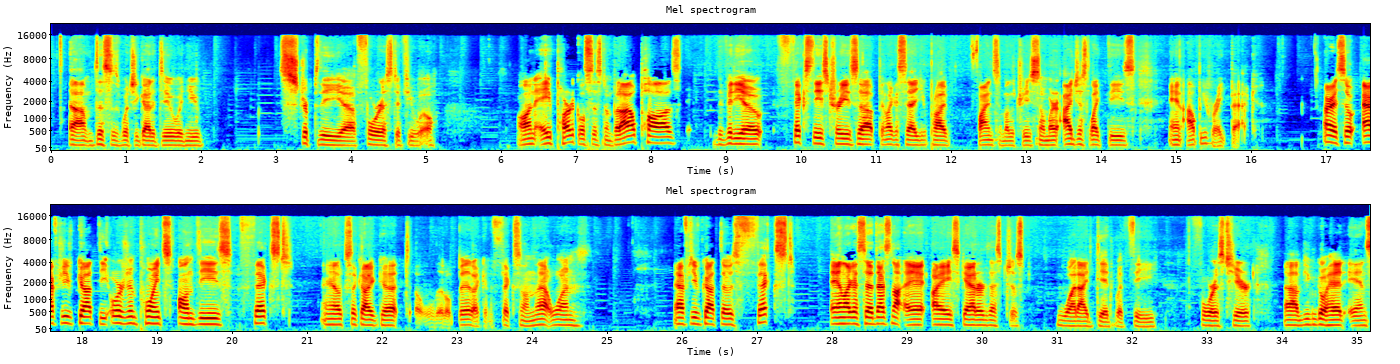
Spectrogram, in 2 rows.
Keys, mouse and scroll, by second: 0.3 middle click, 1.0-1.9 scroll down 6, 2.0 middle click, 3.1-3.5 scroll down 2, 3.4 middle click, 4.1 shift+middle click, 15.0 middle click, 16.3 shift+middle click, 16.3 scroll up 2, 17.2 right click, 18.4 middle click, 20.5 click, 22.4 g, 24.1 x, 25.3 click, 26.2-27.2 drag, 34.6 s.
